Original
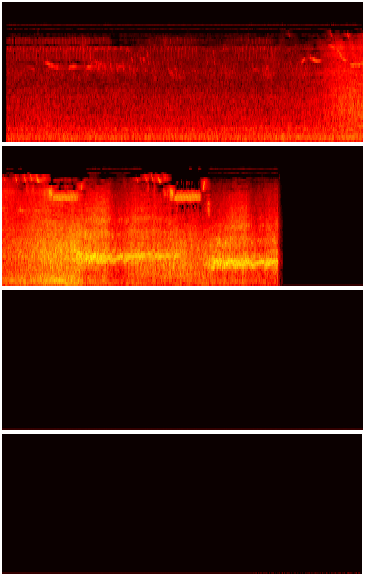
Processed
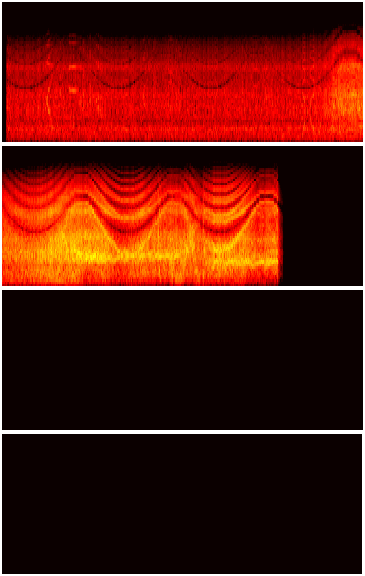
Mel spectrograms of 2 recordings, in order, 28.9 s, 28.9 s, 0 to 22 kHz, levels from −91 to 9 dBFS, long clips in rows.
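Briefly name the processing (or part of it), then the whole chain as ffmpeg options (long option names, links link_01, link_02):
circuit-bent sampling toy: -af "acrusher=samples=17:mix=1:aa=0.000001:lfo=1:lforange=17:lforate=0.54,highpass=430,equalizer=frequency=600:width_type=q:width=4:gain=-7,equalizer=frequency=1000:width_type=q:width=4:gain=3,equalizer=frequency=1500:width_type=q:width=4:gain=5,equalizer=frequency=3200:width_type=q:width=4:gain=8,lowpass=frequency=5800:width=0.5412,lowpass=frequency=5800:width=1.3066,volume=3dB"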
